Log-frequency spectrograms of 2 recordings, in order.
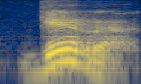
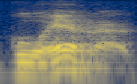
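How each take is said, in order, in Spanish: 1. La u es muda después de la g. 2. La u se pronuncia como una w después de la g. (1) "no hay pronunciación de la U" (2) "yo no estoy diciendo guerra"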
